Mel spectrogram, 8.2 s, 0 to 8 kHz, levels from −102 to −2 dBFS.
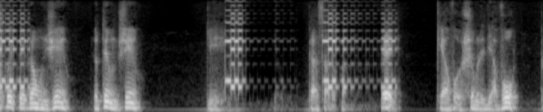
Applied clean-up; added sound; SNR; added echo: neural mask model RNNoise.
